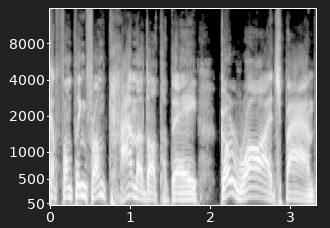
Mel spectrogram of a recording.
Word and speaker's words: Grojband: something from Canada today Garage Band as I Now understand how to pronounce it it is a show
